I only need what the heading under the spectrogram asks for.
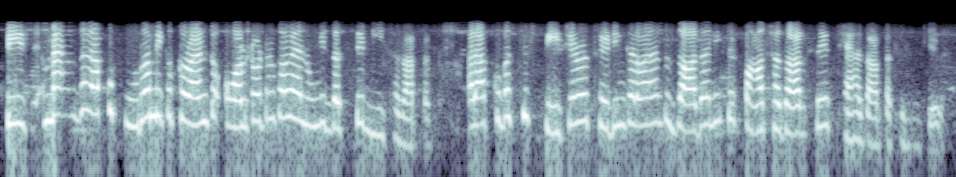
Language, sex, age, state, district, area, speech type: Urdu, female, 18-30, Delhi, Central Delhi, rural, conversation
